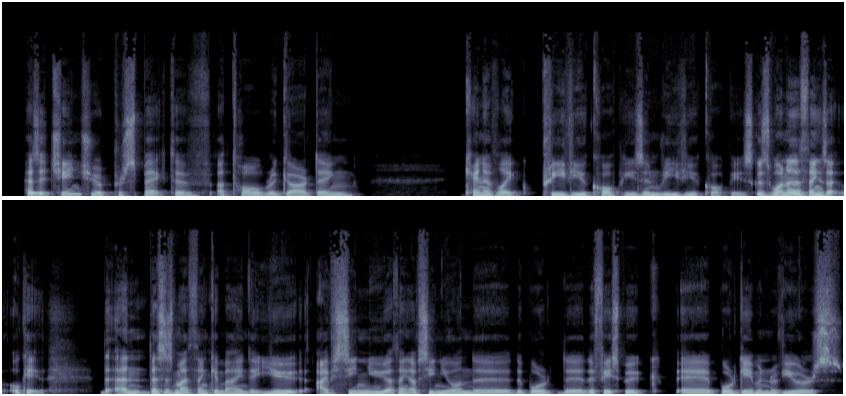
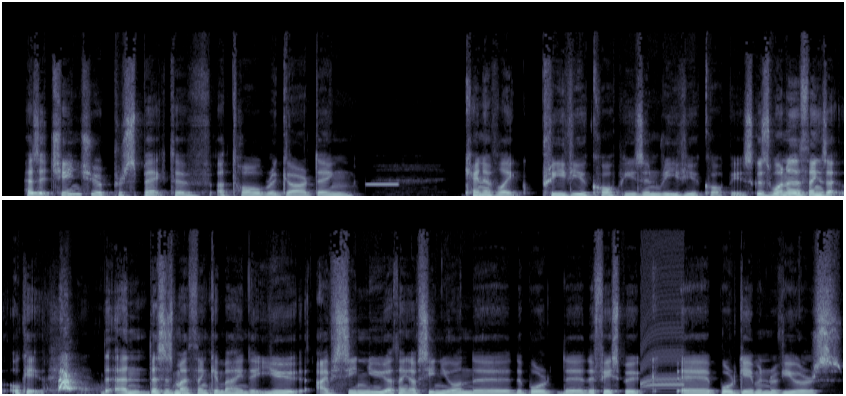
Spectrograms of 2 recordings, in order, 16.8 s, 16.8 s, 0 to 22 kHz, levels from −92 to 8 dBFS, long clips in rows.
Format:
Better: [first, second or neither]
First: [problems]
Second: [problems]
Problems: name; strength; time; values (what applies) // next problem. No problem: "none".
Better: first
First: none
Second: phone ringing; faint; at 3.5 s; peak 10 dB below the speech // dog barking; loud; at 9 s; peak 6 dB above the speech // alarm; faint; at 15 s; peak 10 dB below the speech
